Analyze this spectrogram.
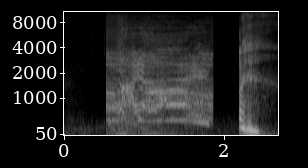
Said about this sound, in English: And it's just a guy screaming my eyes. From SpongeBob. Just whenever we see something that we don't like.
